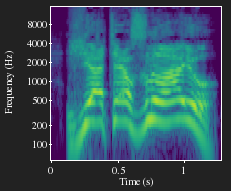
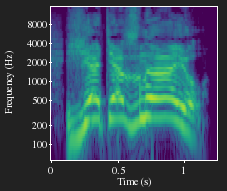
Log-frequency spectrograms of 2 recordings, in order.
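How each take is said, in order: First: Slow, high, loud agitated cry; irritated exclamation. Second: Even higher, slow, loud stubborn cry; irritated exclamation, repeated. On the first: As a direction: shake a fist and shout it. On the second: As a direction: insist on it like a fool. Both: Acted. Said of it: "восклицал он раздражённо".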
